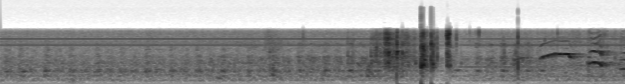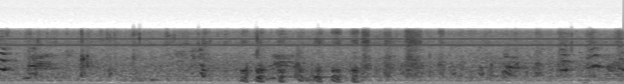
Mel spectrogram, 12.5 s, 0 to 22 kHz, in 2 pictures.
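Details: American Bulldog puppies, fifteen from two litters, one about five days younger, eating and sleeping in July 2009; scattered high squeaky whimpers and short yips rise and fall in irregular bursts over a steady background hum, with faint voices.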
